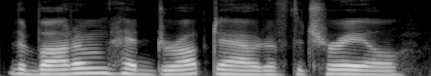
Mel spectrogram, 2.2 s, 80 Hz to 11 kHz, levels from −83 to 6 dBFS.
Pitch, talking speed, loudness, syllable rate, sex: 180 Hz, 220 wpm, -15 LUFS, 5.0 syllables/s, female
